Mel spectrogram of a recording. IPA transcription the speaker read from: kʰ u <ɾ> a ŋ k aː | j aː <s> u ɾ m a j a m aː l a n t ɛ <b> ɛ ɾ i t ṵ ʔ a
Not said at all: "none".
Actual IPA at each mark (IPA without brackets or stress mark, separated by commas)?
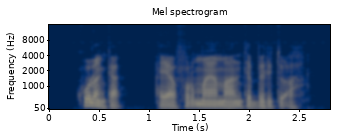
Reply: l, f, b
